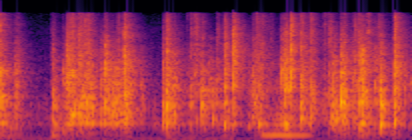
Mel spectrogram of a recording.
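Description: Hard plastic toy parts clicking and rattling in quick, irregular succession as the pieces of a miniature dock are handled and fitted together.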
